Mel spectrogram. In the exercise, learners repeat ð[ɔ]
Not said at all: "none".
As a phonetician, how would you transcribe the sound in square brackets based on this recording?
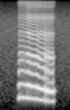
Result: ɵ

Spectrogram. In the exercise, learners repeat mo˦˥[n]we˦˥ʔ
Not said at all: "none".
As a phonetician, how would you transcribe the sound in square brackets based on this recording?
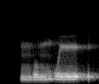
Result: m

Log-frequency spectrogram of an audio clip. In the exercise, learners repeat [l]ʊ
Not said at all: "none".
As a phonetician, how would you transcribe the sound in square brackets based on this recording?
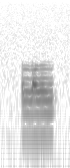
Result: lˠ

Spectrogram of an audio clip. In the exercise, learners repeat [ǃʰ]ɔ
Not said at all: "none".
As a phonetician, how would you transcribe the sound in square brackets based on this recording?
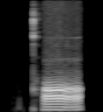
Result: kʰ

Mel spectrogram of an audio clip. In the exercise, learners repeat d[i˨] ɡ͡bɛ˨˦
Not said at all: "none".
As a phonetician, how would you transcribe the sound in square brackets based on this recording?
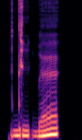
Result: i˨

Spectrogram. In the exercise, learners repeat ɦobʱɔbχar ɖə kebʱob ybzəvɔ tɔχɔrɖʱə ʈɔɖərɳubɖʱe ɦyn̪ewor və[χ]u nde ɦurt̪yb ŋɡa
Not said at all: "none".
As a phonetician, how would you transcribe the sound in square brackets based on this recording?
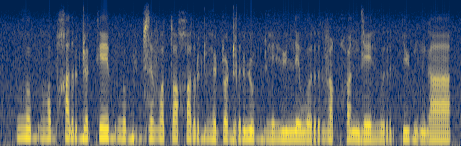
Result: qʰ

